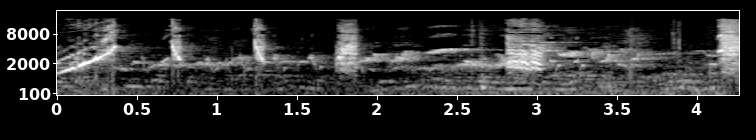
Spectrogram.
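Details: Kacer, the oriental magpie-robin, in ngeplong song used as a lure to prompt other birds to sing: a rising whistle opens, then sharp scratchy notes and a sustained wavering high whistle, with loud chattering near the end.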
